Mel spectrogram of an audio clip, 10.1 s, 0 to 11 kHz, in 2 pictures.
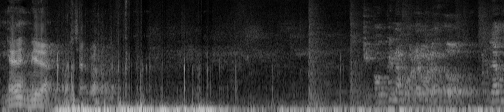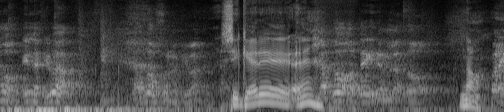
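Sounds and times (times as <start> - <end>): microphone handling thumps: 0.5 - 6.4.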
